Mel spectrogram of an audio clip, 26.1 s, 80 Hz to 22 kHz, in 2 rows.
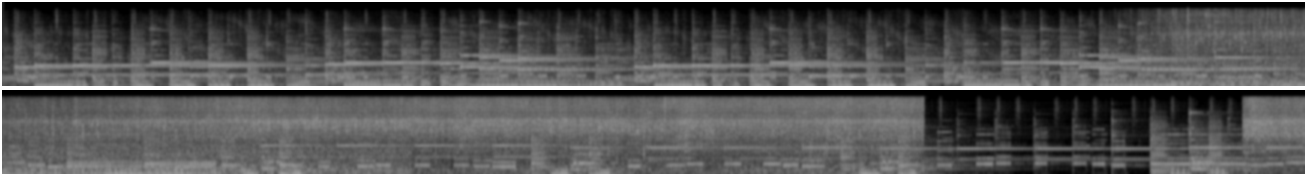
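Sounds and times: background music with bass line: 0.0s - 16.1s
meat patties sizzling in a pan: 11.5s - 22.2s, 25.4s - 26.0s.

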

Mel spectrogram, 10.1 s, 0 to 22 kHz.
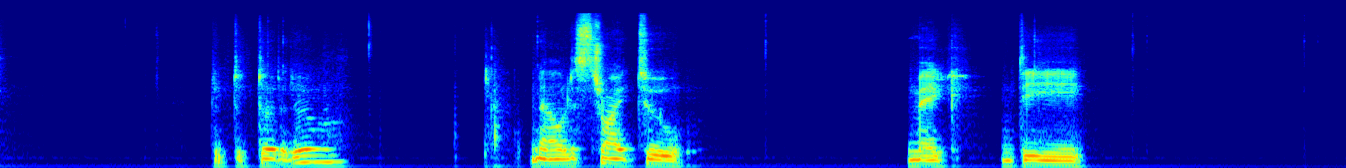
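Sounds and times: person speaking: 1.6s - 2.8s, 6.8s - 8.3s
computer mouse clicks: 2.7s - 4.0s, 7.7s - 8.7s, 9.7s - 10.0s.

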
